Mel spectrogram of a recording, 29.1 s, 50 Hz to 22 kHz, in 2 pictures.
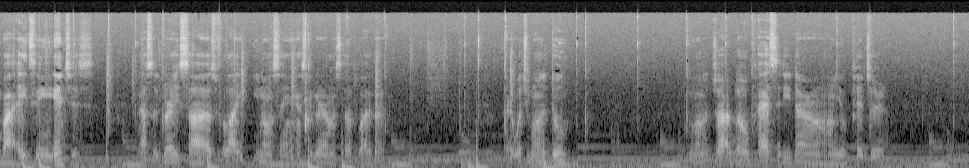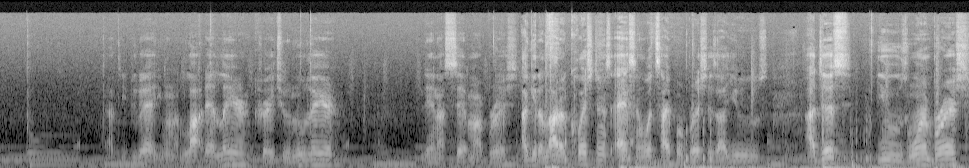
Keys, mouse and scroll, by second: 1.1-5.8 drag, 7.0 click, 8.7 click, 9.6 click, 10.9-12.5 drag, 12.7 click, 14.6 click, 19.0 click.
